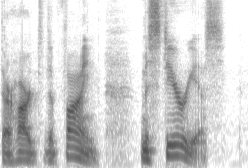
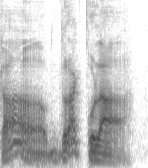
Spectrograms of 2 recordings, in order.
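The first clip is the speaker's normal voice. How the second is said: put-on speech without front teeth; 2 semitones lower than usual. Showing how someone missing front teeth talks, imitating toothless speech. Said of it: "when he talks or anything like that, he's like".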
